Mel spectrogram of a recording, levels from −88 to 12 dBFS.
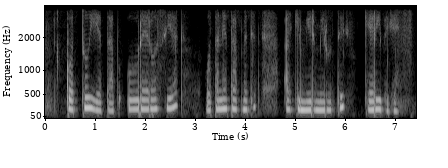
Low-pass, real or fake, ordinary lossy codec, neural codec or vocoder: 3.6 kHz; real; none; none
